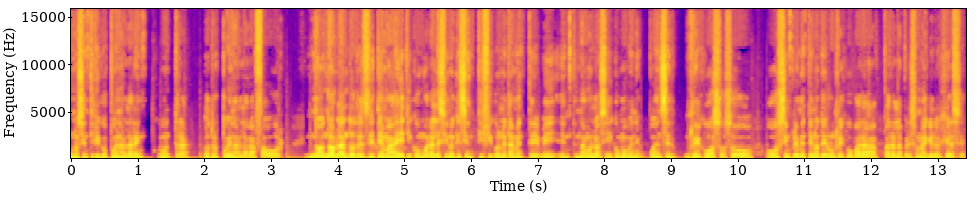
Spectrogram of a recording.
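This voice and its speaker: Over music in the background, a man with a fairly high pitch talks at a fairly quick pace with fairly even intonation. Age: 20s. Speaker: physiotherapy student. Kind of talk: podcast interview.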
